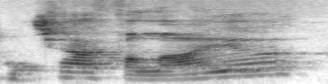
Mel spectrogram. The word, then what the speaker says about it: Atchafalaya: Atchafalaya.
